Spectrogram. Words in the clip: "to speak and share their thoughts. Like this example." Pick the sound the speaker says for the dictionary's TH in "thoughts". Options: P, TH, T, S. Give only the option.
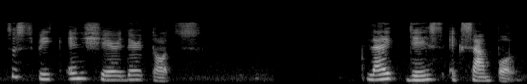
T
